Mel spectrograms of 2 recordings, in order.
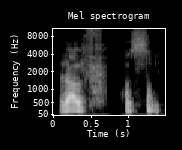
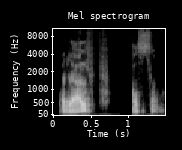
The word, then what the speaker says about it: Ralph Hodgson: রালফ হডসন। উচ্চারণটা একেবারে ঠিক করে নেন, রালফ হডসন।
